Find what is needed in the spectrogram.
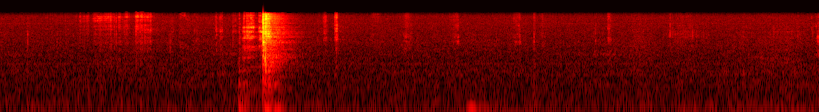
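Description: Scissors trimming a loose piece off the edge of a small craft tile: one sharp snip about two seconds in, with a few faint clicks and rustles around it.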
